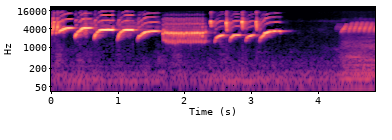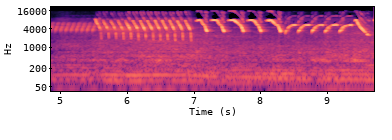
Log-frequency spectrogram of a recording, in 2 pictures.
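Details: Training song of a Belgian canary: varied whistled rising notes and a low buzzy roll, then about a second of silence, followed by a quick rattling trill and a run of loud falling sweeps.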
